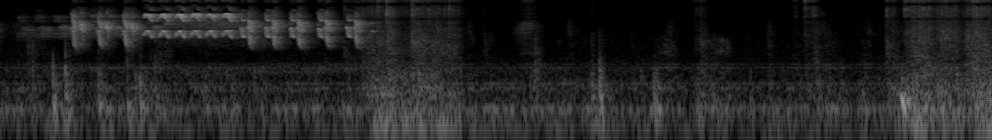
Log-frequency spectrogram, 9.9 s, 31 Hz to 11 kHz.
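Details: A young captive linnet hybrid, 2022-bred, sings a quick run of bright, twittering notes with buzzy trills in the first four seconds, then quieter chirps and rustling; Linnet hybrid.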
